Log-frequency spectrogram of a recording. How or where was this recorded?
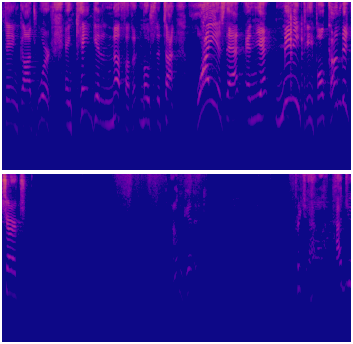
large echoing room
